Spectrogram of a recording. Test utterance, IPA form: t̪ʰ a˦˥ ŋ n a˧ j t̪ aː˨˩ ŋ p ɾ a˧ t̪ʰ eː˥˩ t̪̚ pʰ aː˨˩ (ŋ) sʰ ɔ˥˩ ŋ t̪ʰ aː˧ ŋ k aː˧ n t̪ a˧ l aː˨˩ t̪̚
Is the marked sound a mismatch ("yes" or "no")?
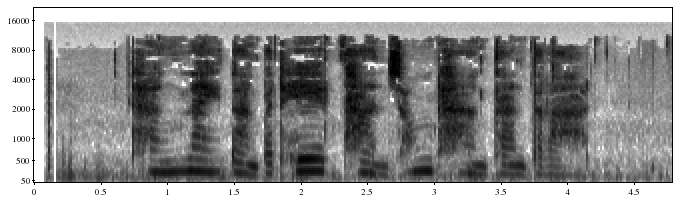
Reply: yes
